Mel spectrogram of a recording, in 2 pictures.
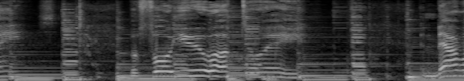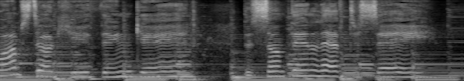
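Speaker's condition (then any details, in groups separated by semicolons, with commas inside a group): No condition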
